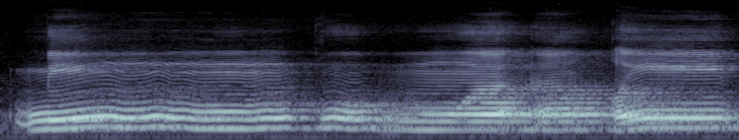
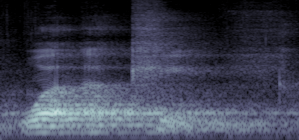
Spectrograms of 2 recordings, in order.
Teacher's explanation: kuatkan tekanan huruf qaf, kasrah yang diucapkan dengan lemah, bukan wa aqimu, tidak disertai dengan nafas yang mengalir.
